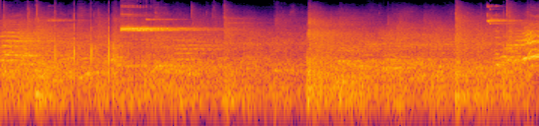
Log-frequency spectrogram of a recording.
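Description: A volleyball is struck with sharp slaps in an echoing gym.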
